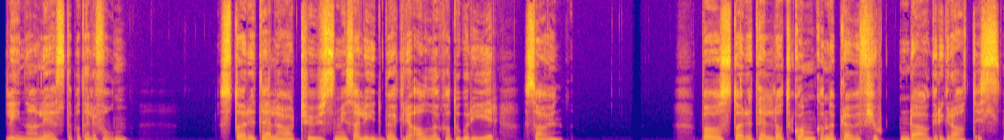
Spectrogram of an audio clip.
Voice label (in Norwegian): Lydbok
